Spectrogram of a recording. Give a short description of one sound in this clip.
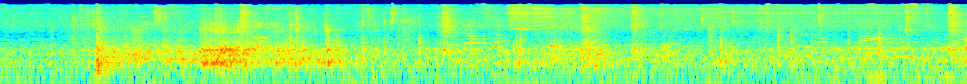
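Chess pieces clatter as they are swept together and reset.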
